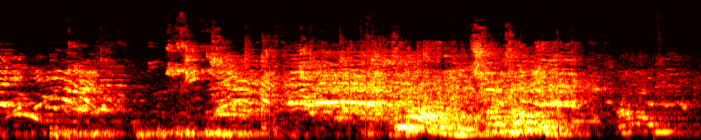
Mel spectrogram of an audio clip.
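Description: A crowd cheers and shouts in a large echoing gym.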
